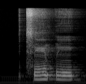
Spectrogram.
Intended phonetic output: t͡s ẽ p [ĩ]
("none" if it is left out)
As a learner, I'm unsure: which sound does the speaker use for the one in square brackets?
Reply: ĩ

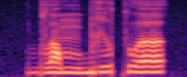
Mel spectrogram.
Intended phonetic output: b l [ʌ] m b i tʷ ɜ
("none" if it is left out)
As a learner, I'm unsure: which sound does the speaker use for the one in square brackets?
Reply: ɒ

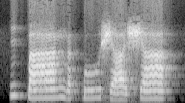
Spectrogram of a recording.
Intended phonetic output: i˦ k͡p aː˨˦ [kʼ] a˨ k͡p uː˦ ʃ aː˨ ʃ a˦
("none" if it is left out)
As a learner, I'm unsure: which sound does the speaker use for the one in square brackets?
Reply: ŋ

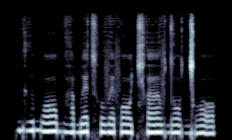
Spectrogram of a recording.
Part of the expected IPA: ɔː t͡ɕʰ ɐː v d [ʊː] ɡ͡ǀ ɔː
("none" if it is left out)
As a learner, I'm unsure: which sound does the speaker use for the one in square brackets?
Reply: ɔː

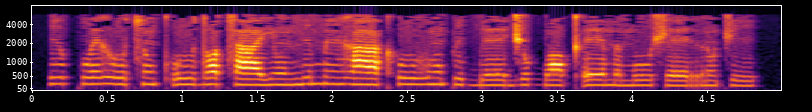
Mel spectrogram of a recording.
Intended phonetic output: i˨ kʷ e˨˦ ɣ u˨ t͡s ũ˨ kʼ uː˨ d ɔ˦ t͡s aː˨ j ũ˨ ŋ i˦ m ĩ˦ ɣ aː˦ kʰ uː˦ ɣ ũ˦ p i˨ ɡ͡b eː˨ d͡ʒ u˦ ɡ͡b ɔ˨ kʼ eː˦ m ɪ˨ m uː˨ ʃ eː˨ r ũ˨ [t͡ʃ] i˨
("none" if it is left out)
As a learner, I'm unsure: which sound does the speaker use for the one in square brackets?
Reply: t͡ʃ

